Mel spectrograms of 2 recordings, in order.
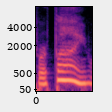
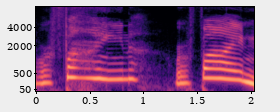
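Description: First: Said in the usual way. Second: Mock-calm higher "We're fine"; higher sing-song reassurance. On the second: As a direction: chant "We're fine" higher, talking herself down. Repeating reassurance to herself.

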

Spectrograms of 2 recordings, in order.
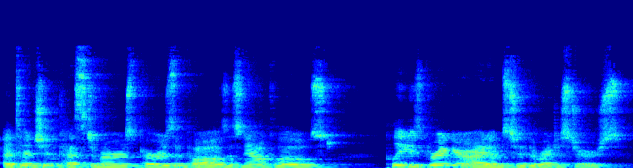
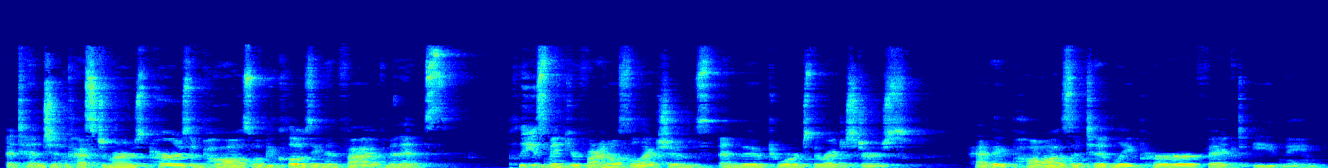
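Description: First: Clerk reading closing time over the speaker; customer service voice. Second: Chirpy store clerk on the PA; customer service voice. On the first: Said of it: "the overhead speaker dings again". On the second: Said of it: "in her best, customer service voice". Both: Acted.

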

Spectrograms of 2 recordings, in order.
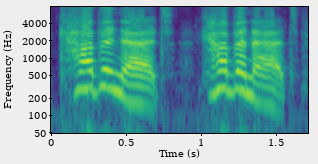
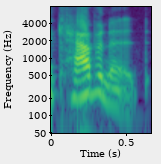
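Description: First: "Cabinet" high and loud, ending in a hard "-net"; mock it with an exaggerated "cab-i-NET"; mocking imitation. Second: "cabinet" with a weak final "-nit"; own pronunciation. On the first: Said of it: "mock me". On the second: Shown as a demonstration. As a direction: say "cabinet" quickly, last vowel relaxed. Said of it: "but cabinets".

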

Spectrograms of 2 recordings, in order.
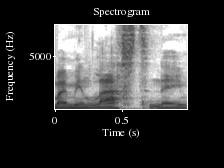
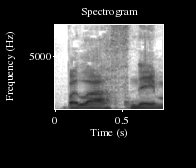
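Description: First: Said in the usual way. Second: Talking through a mouthful of food; words slurred round a bite; mouth full. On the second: Real, not acted. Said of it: "Sorry, I'm eating".

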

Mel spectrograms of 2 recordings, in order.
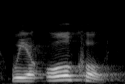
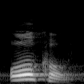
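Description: First: Said in the usual way. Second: "all called" repeated much louder for emphasis; stress on all called. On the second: Shown as a demonstration. Preacher driving home that everyone is called, louder.

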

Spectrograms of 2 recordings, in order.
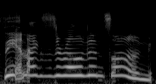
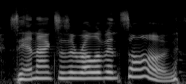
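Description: First: Tiny, very high voice; very high joking repeat. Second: High-pitched joking claim. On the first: Host repeating the joke to listeners, very high-pitched. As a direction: push it right up into a squeak. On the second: Host joking about anxiety medication, high-pitched. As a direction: voice lifting high. Jokingly repeats her point, higher. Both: Acted.

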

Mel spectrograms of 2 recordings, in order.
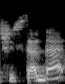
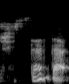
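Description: First: Rising, disbelieving question on that; shocked question. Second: Hushed, breathy flat statement, falling on said; quiet confirmation. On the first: Mother asking her son in disbelief, rising question. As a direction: ask it in disbelief, pitch climbing on that. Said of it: "And I said". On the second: Son quietly confirming to his mother, hushed. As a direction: confirm it softly, almost voiceless. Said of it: "And he said". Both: Retold or imitated.

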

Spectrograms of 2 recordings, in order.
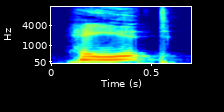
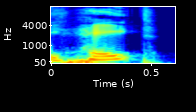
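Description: First: Haight drawn out as "HAY-it"; alternative pronunciation. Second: Said in the usual way. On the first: Shown as a demonstration. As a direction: stretch Haight towards two syllables, hay-it. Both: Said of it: "what other ways you could pronounce that".

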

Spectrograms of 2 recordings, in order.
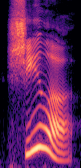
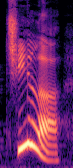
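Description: First: High, loud call of a name; screamed name. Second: Put-on high, loud yell of "Sheila" as "Cheela", with a Mexican accent; mom's accent. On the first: Retold or imitated. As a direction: imitate a mom yelling for her child. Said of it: "when my mom screamed my name". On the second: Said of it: "but her accent was more like".

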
